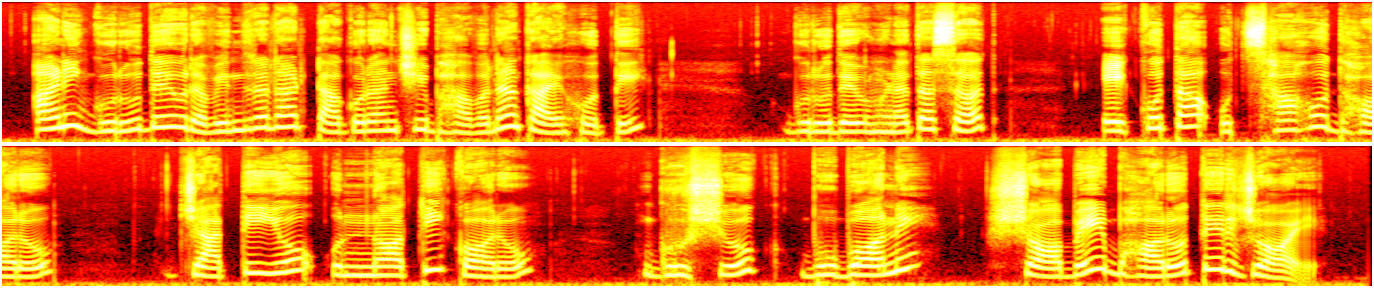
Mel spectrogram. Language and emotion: Marathi, neutral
